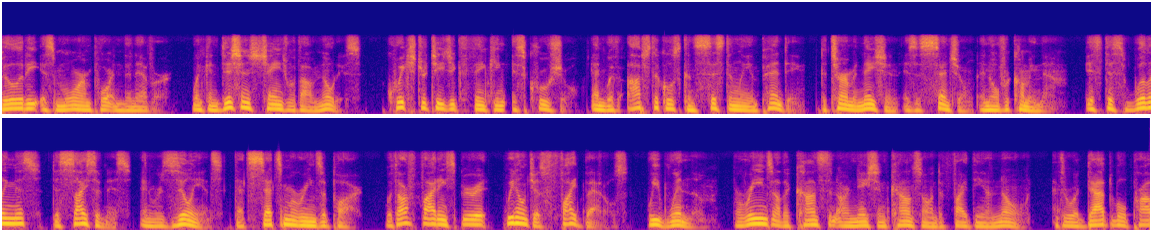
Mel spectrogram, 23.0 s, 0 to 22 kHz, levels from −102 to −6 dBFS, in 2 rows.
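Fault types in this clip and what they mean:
AMR comfort noise: the phone judged short pauses in the speech as silence and stopped sending speech frames. The receiver then filled each pause with steady synthetic noise in place of the real background. This happens in 20 to 80 ms gaps at 1.85, 3.75, 10.79, 15.25, 17.91, 18.79 and 21.93 s.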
